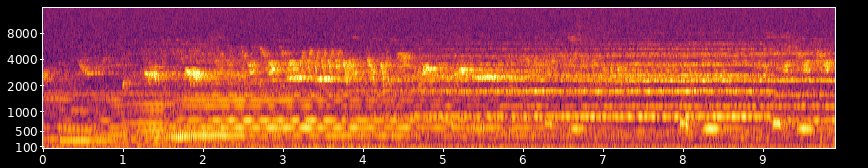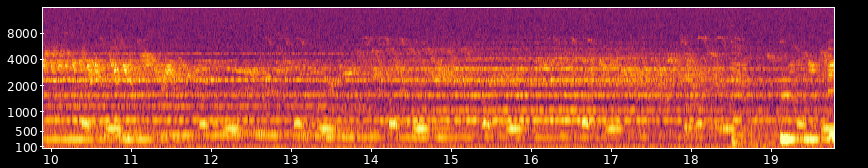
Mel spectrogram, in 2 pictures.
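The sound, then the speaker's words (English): A cuckoo calls and a robin sings, chirps and trills, scattered across the whole stretch over a steady bed of soft, sustained musical tones, with no one speaking. “Parky continued on with his litter pick, kept company by the cuckoo. And Little Red Robin.”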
